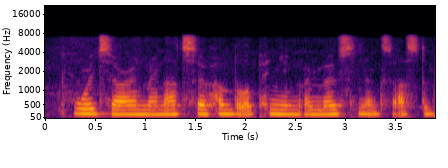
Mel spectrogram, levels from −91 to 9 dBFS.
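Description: No technical faults are audible.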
